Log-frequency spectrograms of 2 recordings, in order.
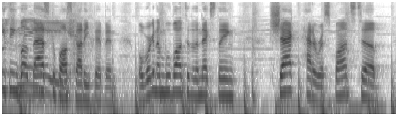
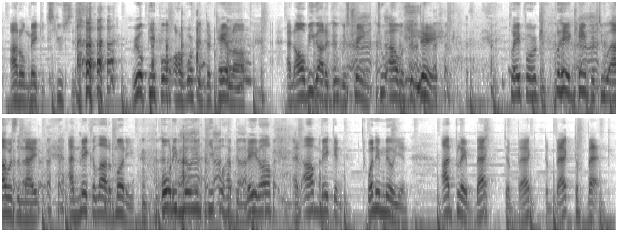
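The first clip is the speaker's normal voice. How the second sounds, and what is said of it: Shaquille O'Neal impression. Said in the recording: “you gotta do it in a Shaq voice.”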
